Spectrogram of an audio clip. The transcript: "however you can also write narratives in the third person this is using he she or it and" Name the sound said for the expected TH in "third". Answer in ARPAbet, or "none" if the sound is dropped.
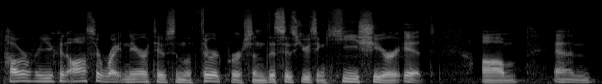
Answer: TH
